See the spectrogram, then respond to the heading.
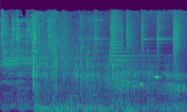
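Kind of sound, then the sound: sound effect, explosion sound effect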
